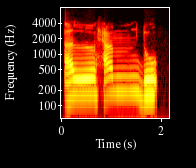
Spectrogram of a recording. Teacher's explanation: লামে মিমে উভয়টাতেই জজম, সমান পরিমাণ সময় দাও, উভয়টাই তাওয়াসুদ।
